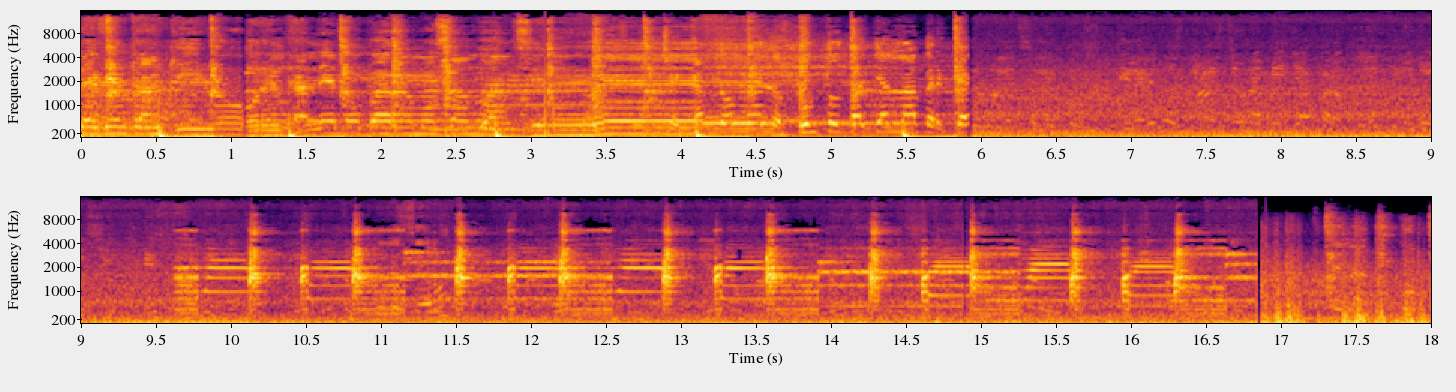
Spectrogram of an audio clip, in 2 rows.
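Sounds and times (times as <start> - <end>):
car cabin rumble while driving: 4.0 - 18.0
tune of short high notes: 9.6 - 16.9.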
